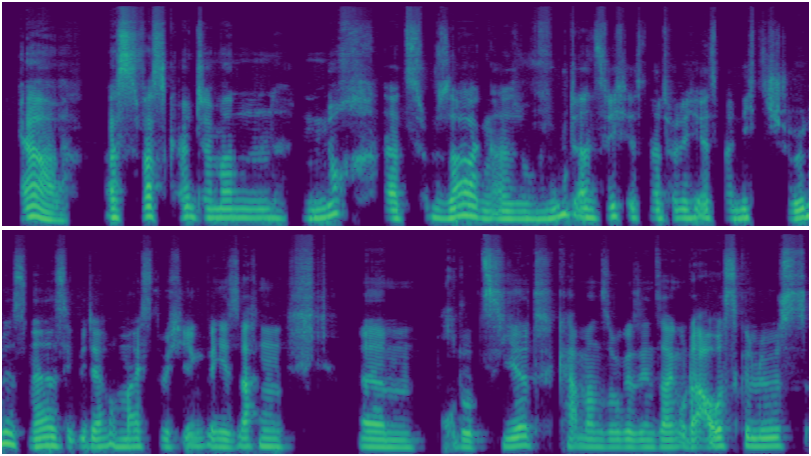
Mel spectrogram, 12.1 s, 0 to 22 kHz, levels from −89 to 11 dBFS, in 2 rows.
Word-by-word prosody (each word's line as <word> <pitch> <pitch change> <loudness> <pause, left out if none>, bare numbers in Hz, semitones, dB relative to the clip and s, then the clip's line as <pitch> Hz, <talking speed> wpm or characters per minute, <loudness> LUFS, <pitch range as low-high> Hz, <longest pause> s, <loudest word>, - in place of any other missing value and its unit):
ja, 125 - +5 0.2
was 160 -1 +4
was 180 0 +3
könnte 160 -1 -2
man 155 -2 -1
noch 155 +10 -2
dazu 145 +3 -2
sagen? 155 0 +3
Also, 135 0 +1 0.2
Wut 205 +7 +1
an 155 -3 +4
sich 175 +5 -2
ist 155 -1 -7
natürlich 150 +1 -2
erst 150 - -2
mal 145 - -6
nichts 150 +1 -3
Schönes, 160 +6 +1
ne? 145 +3 +3
Sie 135 -3 -7
wird 140 - -4
ja 140 +1 +2
auch 165 - -2
meist 135 +1 -2
durch 135 -1 -6
irgendwelche 125 - -1
Sachen, 145 0 0 0.6
ähm, 130 -2 +1
produziert, 140 +5 -1
kann - - -3
man 135 -1 -2
so 130 0 -3
gesehen 130 -1 -1
sagen, 130 0 +1
oder - - +3
ausgelöst, 150 0 +1
145 Hz, 180 wpm, -23 LUFS, 135-155 Hz, 0.6 s, ja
